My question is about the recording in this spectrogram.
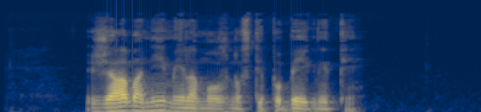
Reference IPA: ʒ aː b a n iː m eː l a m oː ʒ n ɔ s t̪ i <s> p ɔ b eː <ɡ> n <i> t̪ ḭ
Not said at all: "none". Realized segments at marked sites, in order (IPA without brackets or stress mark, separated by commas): none, ɡ, i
